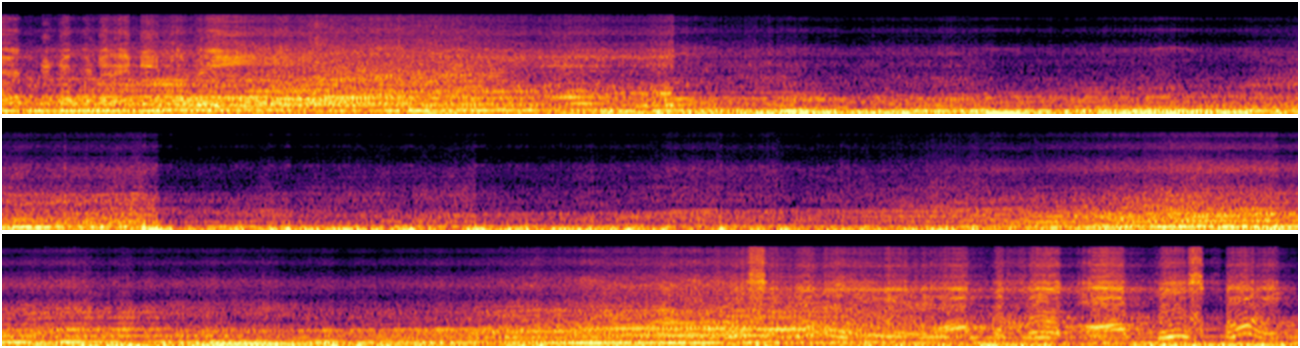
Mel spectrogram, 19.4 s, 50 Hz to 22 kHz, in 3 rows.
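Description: Race cars roar around Delta Speedway, a speedway track, in 1998, their engines a loud continuous drone that swells and fades as the pack circles, with a race announcer talking over it throughout.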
